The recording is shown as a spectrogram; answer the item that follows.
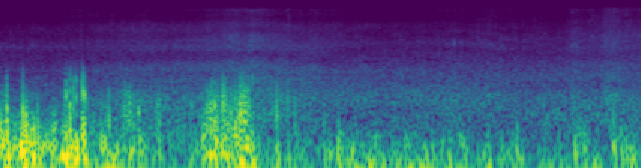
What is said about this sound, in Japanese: ではこの波の音がねちゃんと取れてるといいな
